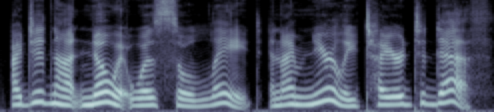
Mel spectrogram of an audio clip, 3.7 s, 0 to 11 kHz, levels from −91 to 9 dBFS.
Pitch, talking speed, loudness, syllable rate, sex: 230 Hz, 225 wpm, -16 LUFS, 4.6 syllables/s, female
